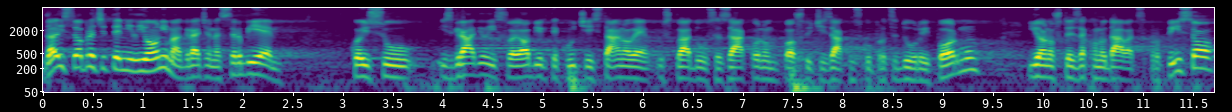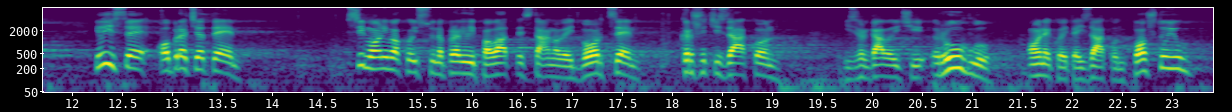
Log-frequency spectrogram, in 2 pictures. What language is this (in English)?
Serbian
